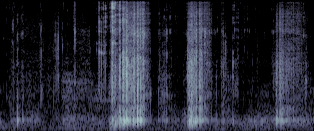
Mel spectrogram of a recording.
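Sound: crunchy snack being chewed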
